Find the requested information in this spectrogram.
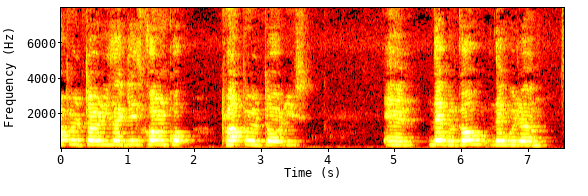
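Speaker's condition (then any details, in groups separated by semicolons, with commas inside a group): Cerebral palsy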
